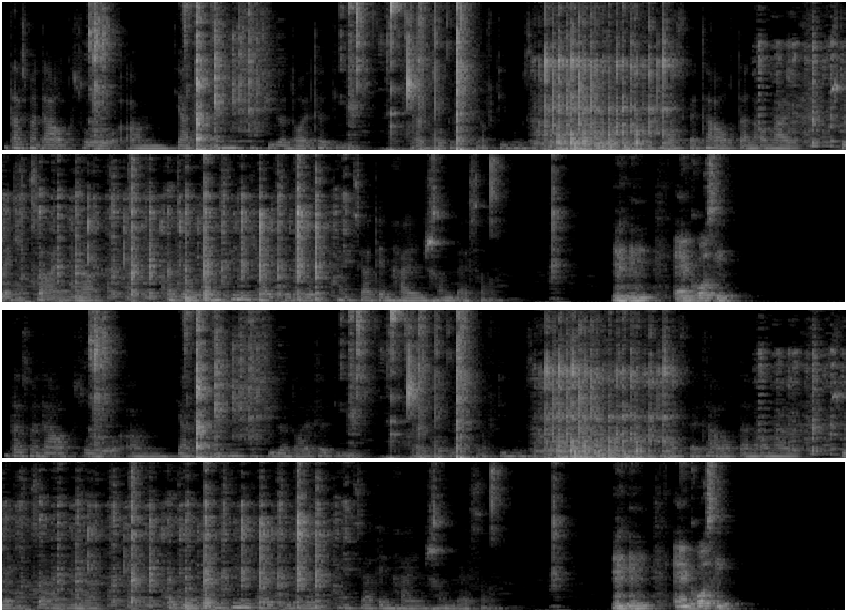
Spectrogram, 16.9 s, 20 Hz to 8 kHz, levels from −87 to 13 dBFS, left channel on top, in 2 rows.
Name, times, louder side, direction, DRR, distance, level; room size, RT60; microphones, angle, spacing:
voice 1, 0.0-3.5 3.9-9.8 10.0-13.4, left 2 dB, 75° left, 5 dB, 0.5 m, -45 dB
sound 1, 0.9-1.1 1.8-2.7 3.4-4.7 5.3-6.7 7.5-11.9 12.7-12.8 13.3-13.4 13.9-14.0, left 3 dB, 20° left, 0.4 m, -33 dB
voice 2, 14.5-15.6, right 2 dB, 45° right, -2 dB, 0.9 m, -33 dB
3.0 x 2.6 x 2.4 m, 0.42 s
head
